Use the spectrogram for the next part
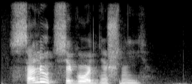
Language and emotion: Russian, positive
